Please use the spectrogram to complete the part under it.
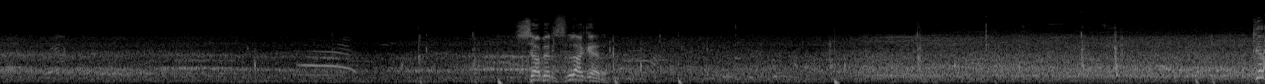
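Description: A stadium crowd murmurs and cheers steadily throughout.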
